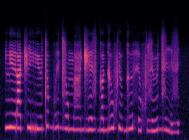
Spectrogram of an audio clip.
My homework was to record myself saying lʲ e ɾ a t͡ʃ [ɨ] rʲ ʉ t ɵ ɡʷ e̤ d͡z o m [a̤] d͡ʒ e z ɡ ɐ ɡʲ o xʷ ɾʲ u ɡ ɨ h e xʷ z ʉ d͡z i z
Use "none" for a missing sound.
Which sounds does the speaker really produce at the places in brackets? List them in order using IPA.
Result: i, a̤

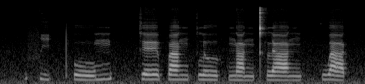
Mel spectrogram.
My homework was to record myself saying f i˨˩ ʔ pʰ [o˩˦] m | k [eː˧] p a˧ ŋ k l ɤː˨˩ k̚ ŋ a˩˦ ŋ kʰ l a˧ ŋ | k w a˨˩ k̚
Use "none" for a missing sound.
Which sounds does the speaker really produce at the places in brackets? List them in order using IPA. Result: o˩˦, ɛː˧

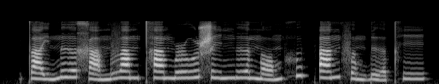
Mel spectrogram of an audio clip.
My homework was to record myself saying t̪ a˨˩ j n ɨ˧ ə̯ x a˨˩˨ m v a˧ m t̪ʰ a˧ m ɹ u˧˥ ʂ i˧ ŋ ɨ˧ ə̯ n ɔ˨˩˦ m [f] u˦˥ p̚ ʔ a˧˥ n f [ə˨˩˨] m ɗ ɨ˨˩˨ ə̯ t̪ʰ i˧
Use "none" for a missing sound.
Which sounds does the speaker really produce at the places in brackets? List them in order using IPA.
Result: h, ə˨˩

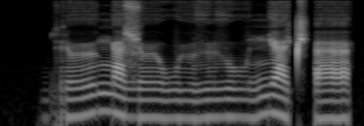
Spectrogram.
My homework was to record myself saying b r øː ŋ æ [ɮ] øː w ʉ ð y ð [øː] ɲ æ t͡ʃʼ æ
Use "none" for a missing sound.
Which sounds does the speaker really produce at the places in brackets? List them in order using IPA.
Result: ɮ, uː

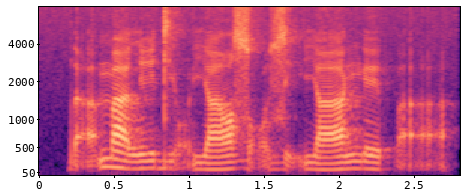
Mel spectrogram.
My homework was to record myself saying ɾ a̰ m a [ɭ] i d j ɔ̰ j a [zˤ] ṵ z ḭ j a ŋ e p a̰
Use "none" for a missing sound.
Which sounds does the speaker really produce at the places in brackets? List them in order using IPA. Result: l, zˤ

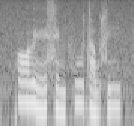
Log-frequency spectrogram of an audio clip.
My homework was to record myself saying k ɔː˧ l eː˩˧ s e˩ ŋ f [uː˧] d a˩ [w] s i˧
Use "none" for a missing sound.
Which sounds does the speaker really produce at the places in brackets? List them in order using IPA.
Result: uː˧, w

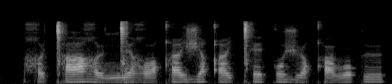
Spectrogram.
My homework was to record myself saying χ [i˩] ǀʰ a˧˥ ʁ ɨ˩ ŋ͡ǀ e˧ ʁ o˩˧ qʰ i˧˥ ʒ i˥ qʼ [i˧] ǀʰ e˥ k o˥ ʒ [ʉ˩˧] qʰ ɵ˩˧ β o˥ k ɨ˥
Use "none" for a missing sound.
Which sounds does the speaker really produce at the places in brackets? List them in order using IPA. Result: ɨ˩, i˧, ʉ˩˧

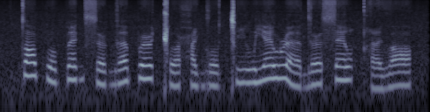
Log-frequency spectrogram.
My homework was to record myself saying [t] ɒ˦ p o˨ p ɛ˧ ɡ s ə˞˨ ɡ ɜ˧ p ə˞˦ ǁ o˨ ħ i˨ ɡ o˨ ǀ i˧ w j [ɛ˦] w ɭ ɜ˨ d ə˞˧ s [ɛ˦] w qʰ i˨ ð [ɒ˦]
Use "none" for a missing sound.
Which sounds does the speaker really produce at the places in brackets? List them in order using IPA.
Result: t, ɛ˦, ɛ˦, ɒ˦

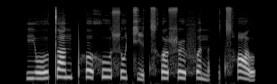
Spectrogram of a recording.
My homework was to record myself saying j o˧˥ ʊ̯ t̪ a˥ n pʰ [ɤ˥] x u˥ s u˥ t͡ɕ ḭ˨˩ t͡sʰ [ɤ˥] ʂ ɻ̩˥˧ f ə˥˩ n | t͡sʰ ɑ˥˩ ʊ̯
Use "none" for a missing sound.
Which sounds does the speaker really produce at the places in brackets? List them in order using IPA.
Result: ɤ˥˩, ɤ˥

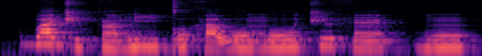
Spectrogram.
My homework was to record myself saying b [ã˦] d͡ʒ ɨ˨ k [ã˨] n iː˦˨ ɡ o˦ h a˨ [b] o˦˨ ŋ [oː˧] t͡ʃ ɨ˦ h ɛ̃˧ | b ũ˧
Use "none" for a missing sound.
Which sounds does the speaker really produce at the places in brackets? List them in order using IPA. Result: a˦, ã˨, w, oː˧

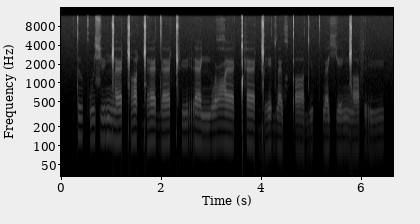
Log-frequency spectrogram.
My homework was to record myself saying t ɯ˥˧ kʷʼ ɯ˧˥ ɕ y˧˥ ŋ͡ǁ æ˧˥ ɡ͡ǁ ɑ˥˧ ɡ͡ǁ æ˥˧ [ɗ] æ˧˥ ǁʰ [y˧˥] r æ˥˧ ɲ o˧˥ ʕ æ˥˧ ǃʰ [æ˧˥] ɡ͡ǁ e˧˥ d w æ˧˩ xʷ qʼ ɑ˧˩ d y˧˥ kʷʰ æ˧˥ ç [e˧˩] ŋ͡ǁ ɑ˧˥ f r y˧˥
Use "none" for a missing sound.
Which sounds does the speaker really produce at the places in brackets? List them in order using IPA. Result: d, y˧˥, æ˥˧, e˧˥

